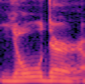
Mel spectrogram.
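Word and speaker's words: Jolder: Yes, it is pronounced Yolder, or at least all the writers pronounced it Yolder.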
